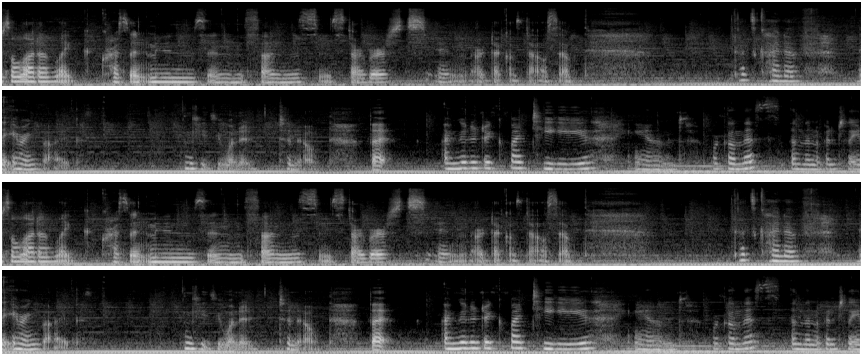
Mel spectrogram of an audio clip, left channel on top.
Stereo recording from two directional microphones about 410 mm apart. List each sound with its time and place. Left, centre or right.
0.0 s speech: centre
7.3 s a woman's voice: centre
15.8 s speech: centre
